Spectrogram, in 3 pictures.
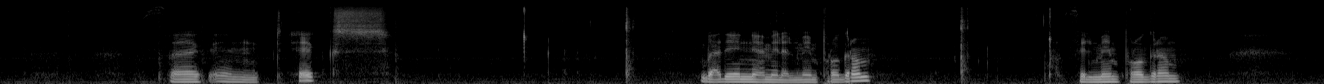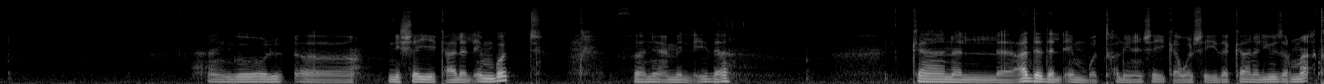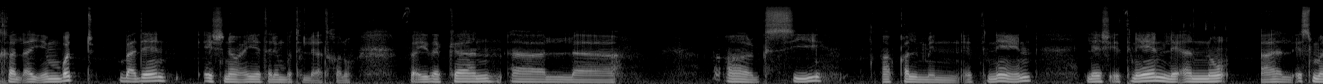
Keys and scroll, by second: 0.0-10.0 typing, 13.3 typing, 15.2-16.0 typing, 19.0-22.0 typing, 29.3 shift+super+z, 33.1-35.2 typing, 36.6 Delete, 36.7 Delete, 37.3-39.7 typing, 39.3 Up.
